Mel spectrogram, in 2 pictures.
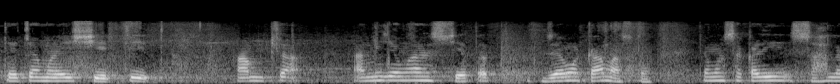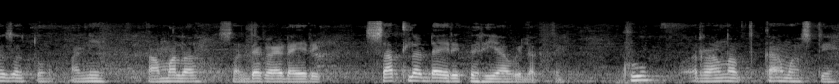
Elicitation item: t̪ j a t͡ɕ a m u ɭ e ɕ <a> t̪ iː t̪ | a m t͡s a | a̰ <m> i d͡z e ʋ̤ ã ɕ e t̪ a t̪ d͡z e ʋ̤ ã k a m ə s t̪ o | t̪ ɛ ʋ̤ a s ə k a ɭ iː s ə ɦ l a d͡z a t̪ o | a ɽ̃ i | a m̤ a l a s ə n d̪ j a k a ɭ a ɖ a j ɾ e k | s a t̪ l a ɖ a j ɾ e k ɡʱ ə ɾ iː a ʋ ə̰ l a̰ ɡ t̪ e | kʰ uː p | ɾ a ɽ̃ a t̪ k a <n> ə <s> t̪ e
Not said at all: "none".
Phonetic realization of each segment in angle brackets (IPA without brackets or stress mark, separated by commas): e, m, m, s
